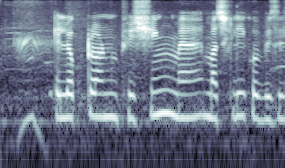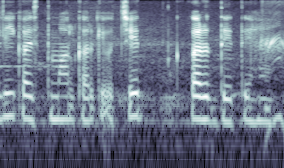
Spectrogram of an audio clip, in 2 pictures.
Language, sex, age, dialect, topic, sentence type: Hindi, female, 25-30, Hindustani Malvi Khadi Boli, agriculture, statement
